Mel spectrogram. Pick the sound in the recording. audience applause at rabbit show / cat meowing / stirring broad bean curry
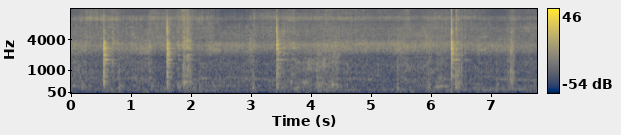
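stirring broad bean curry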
